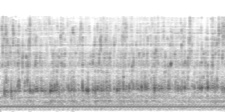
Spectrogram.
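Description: Water pouring steadily into an automatic water dispenser as it fills, a continuous bright splashing rush with a faint steady hum underneath, close and unbroken, with no talk.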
